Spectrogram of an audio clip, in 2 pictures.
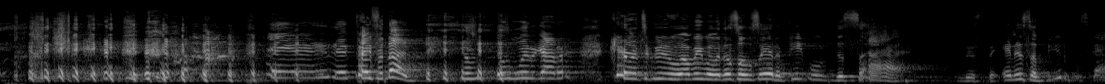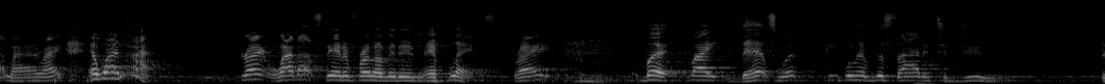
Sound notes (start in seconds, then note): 4.1 all laugh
